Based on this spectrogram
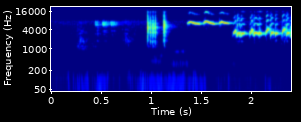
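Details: Kept, settled brown-chested jungle flycatcher that keeps singing steadily whatever is done to it. After a few sharp clicking bursts comes a high thin whistle, then a run of quick warbled notes dipping and rising at a lower pitch.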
